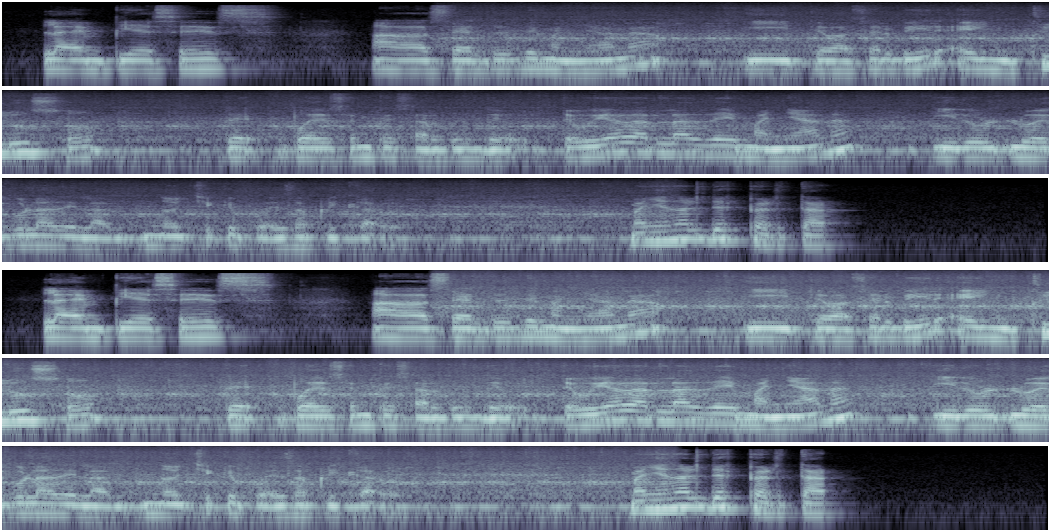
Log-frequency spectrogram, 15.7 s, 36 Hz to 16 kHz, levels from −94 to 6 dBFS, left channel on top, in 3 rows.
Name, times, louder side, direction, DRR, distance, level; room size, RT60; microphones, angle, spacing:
voice 1, 0.2-1.4 1.9-3.4 3.7-5.8 6.4-13.3 13.6-14.6, right 4 dB, 35° right, 0.5 m, -23 dB
sound 1, 2.1-13.9, right 6 dB, 75° right, 0.7 m, -31 dB
10.0 x 5.1 x 8.1 m
head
